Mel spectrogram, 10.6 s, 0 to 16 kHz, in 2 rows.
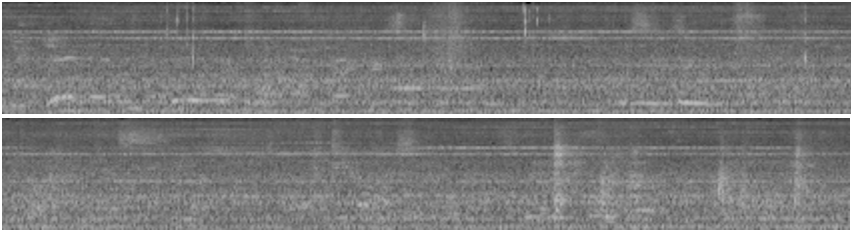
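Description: Steady rumble of locomotive 501 on the Western Maryland Scenic Railroad rolling along, with faint wheel squeals and clatter as it eases its speed into a station; continuous and fairly loud throughout.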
